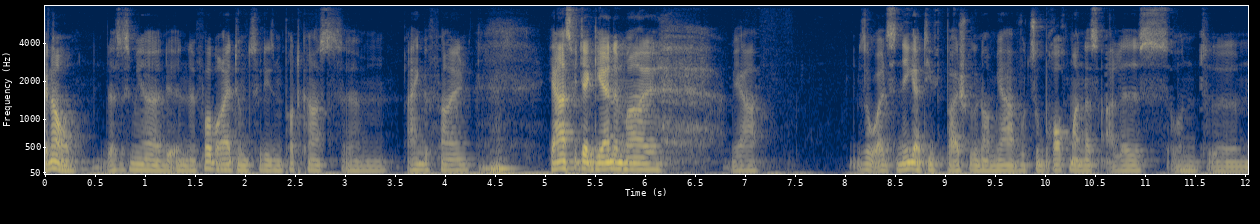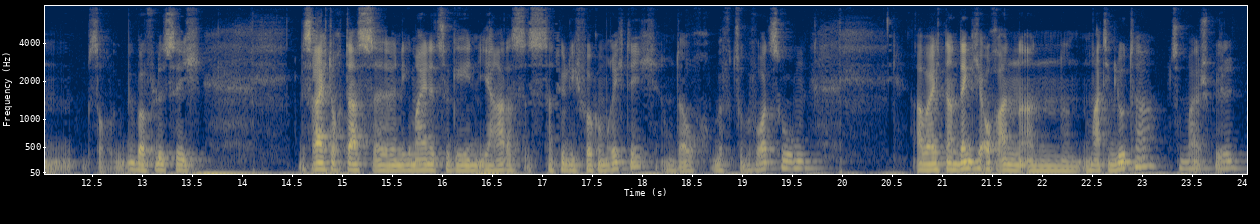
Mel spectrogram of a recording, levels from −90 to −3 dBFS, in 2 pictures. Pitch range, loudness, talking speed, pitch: 90-110 Hz, -30 LUFS, 160 wpm, 95 Hz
